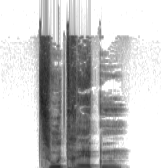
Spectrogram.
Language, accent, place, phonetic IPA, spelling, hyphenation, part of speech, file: German, Germany, Berlin, [ˈt͡suːˌtʁeːtn̩], zutreten, zu‧tre‧ten, verb, De-zutreten.ogg
- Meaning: 1. to kick 2. to step up to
